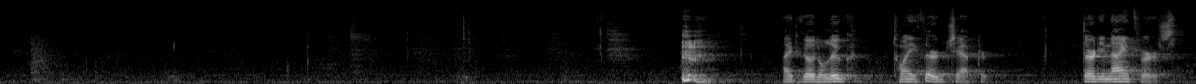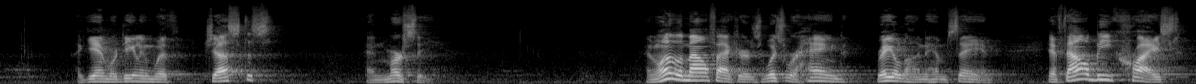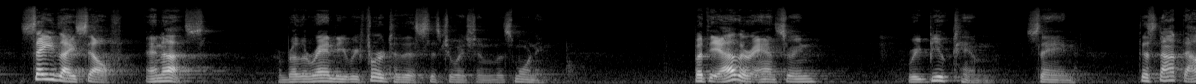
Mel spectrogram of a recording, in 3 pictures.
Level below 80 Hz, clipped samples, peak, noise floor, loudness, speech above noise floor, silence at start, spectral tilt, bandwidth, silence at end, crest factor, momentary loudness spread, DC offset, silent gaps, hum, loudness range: -62 dBFS; under 0.1%; 0 dBFS; -57 dBFS; -23 LUFS; 34 dB; 6.8 s; -4 dB/octave; 18.5 kHz; 0 s; 26 dB; 21 LU; under 0.1%; none; none; 12 LU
